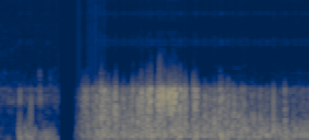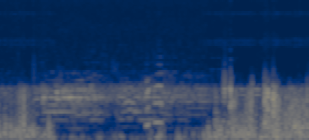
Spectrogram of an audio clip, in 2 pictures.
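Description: Wind buffeting the microphone on an exposed hilltop: a loud, steady rushing rumble. It cuts out for a moment near the start and eases slightly about four seconds in.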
